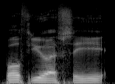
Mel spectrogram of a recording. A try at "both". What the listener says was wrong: Did you say both? Do you use an L when you say both? Say it again. Say it again. He does. A boot.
